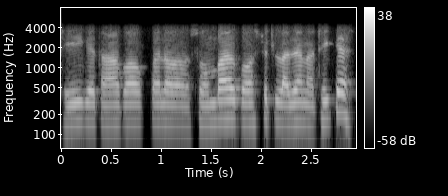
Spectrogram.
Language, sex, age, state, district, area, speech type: Hindi, male, 60+, Rajasthan, Jodhpur, urban, conversation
